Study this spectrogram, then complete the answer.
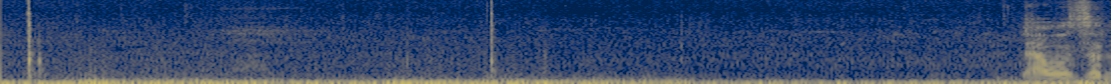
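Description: A bat strikes a cricket ball with a sharp knock.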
